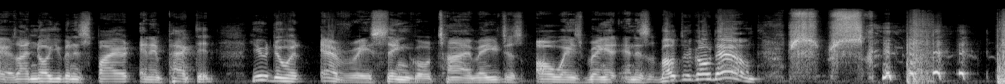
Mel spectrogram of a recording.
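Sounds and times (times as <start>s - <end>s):
speech: 0.0s - 10.0s
person attempting whistling: 7.7s - 8.7s
laughter: 8.3s - 10.0s.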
